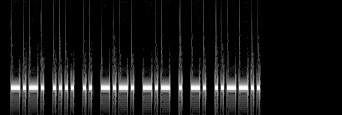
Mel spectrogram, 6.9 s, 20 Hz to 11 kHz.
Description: Morse code, heard as a keyed tone, about 20 wpm, 700 Hz. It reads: CHICKEN?
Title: Sentences from Top 1000 Words - Review Part 5 - 20wpm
